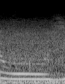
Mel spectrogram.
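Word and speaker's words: Å: Le village de A, qui se prononce O en fait, est un village-musée qui regroupe 14 bâtiments datant du 19e siècle.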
